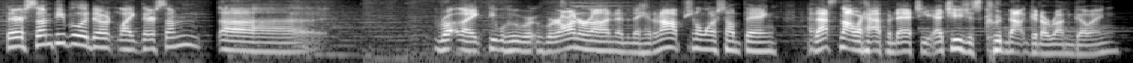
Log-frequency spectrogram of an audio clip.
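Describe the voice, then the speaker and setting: A man co-comments a speedrun livestream, keeping it chatty and playful with quick restarts. His voice is fairly high with a sharp tone, he talks close into his own mic, and soft music plays in the background.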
